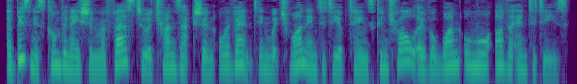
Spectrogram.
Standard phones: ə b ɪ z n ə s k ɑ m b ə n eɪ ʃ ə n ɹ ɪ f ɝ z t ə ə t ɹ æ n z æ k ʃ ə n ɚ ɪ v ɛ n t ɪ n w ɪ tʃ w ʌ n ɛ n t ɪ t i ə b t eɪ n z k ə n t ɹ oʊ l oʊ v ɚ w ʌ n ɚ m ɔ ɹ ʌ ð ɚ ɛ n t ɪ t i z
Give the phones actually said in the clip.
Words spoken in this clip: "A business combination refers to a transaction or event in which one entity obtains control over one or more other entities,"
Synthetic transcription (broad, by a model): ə b ɪ z n ə s k ɑ m b ə n eɪ ʃ ə n ɹ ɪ f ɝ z t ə ə t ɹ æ n z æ k ʃ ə n ɚ ɪ v ɛ n t ɪ n w ɪ tʃ w ʌ n ɛ n t ɪ t i ə b t eɪ n z k ə n t ɹ oʊ l oʊ v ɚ w ʌ n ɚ m ɔ ɹ ʌ ð ɚ ɛ n t ɪ t i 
